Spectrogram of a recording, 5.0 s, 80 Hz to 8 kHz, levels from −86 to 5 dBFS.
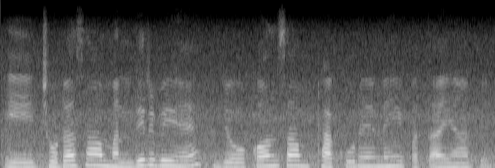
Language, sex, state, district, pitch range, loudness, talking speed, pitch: Hindi, female, Odisha, Sambalpur, 195-235 Hz, -15 LUFS, 180 wpm, 215 Hz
